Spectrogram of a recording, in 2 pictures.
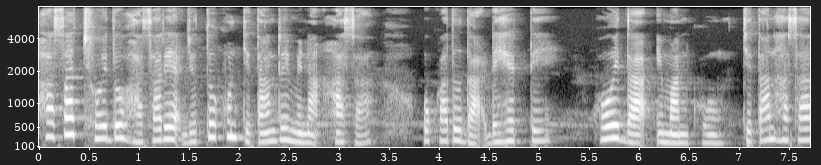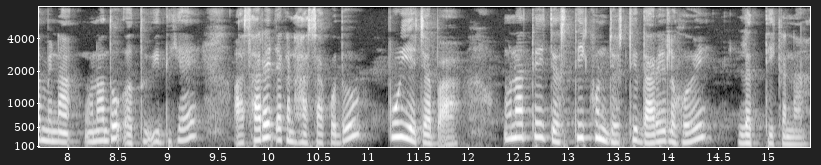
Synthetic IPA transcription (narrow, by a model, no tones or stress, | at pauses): hasat͡ʃʰɔjd̪ɔɦasaɾɛjaʔd͡ʒɔt̪ɔkʰɔnt͡ʃɛt̪anɾɛmɛnaʔhasaɔkad̪ɔd̪a̰ʔɖɛɦɛɾt̪ɛ | hɔjd̪aʔɛmankɔt͡ʃɛt̪anɦasamɛnaʔɔnad̪ɔʔət̪uʔid̪ijajasaɾɛc̪̚ˀakanɦasakɔd̪ɔpuɽijat͡ʃaba̰ʔaɔnat̪ɛd͡ʒəst̪ikʰɔnd͡ʒəst̪id̪aɾɛlɔhɔj | lət̪ikana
